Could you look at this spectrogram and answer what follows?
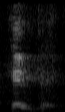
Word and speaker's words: gente: be the good sound if it has an e or an i it's gonna be the hook sound like gente okay you got that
